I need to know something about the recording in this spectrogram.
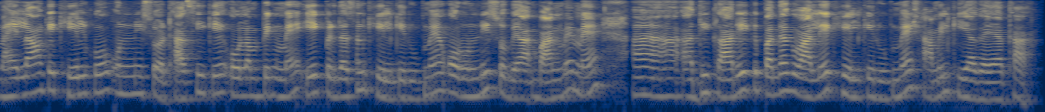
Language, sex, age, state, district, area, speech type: Hindi, female, 60+, Madhya Pradesh, Gwalior, urban, read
